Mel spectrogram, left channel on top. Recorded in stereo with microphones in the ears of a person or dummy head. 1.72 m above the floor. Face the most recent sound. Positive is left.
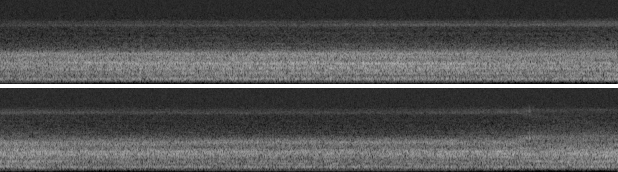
No sound to turn to.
